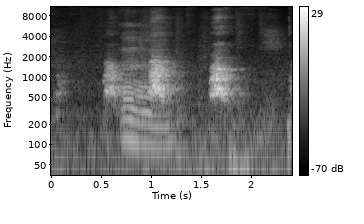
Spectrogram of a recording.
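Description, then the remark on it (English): A dog barks three times in an irregular rhythm, each bark short, with a quiet background between them and no talking. “Whose dog is that?”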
